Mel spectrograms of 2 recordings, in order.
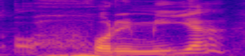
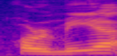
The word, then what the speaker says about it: Horimiya: And this is Horimiya. I'm making it sound like it's Spanish, but it's not. Horimiya.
